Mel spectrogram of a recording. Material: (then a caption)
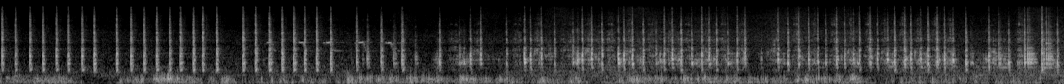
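Plastic. A black, rectangular, hollow plastic camera lens hood, held in the hands with its front side facing forward, is tapped and knocked rapidly on its inner edge with a thin bamboo stick. The result is a fast, steady stream of short, dry, clicky taps with a hollow tone around 1.2 kHz and a bright edge, over a soft low rumble.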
